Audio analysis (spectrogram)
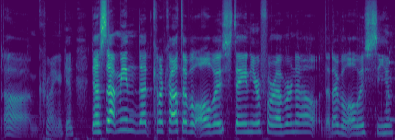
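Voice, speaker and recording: Casting: young woman gaming streamer, medium-pitched voice, chatty and reactive, casual commentary over faint game music. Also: lively intonation, brisk. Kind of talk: casual let's-play commentary. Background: video game music.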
